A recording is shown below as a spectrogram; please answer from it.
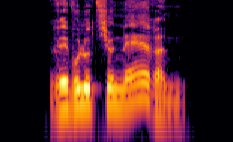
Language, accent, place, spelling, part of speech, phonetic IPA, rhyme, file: German, Germany, Berlin, Revolutionären, noun, [ʁevolut͡si̯oˈnɛːʁən], -ɛːʁən, De-Revolutionären.ogg
- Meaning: dative plural of Revolutionär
